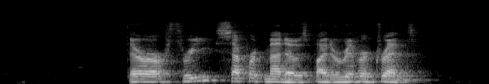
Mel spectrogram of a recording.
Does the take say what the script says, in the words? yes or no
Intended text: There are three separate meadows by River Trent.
no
